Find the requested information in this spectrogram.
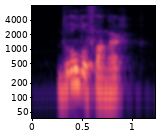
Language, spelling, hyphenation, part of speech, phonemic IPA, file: Dutch, drollenvanger, drol‧len‧van‧ger, noun, /ˈdrɔ.lə(n)ˌvɑ.ŋər/, Nl-drollenvanger.ogg
- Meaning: 1. a type of baggy pants with tight cuffs and often a low crotch, including knickerbockers, harem pants and plus fours 2. a nappy/diaper for horses or dogs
